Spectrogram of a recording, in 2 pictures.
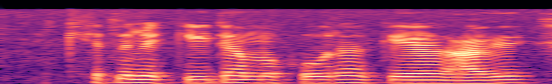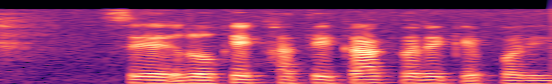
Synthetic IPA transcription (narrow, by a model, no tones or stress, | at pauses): kʰeːt̪nemẽkiːɖaməkoːɾakeaːʋe | seɾoːkekʰaːt̪ɪɾkaːkəɾekepəɾi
